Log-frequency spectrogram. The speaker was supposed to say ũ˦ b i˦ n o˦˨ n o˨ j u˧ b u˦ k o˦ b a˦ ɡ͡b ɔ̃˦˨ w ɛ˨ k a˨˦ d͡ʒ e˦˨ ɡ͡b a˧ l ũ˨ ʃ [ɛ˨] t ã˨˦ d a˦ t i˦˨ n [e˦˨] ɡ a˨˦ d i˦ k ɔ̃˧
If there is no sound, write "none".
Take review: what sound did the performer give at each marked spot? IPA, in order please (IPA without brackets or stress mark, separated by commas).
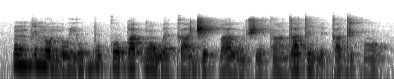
e˨, e˨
